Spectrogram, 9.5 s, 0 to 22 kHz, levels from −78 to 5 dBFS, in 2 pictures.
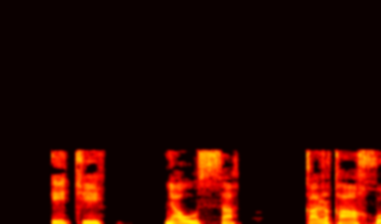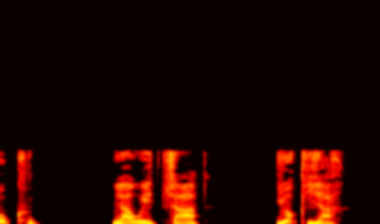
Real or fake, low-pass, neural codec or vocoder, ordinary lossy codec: fake; 7.2 kHz; codec, 16 kHz, 4 kbps, FreqCodec, larger model; MP3, 48 kbps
